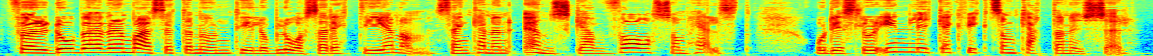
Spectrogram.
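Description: A woman reading the part of a calm old country man who likes to tell omens, in an unhurried homespun way. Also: medium pitch, dry recording, clean studio sound, lightly acted. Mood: folksy.

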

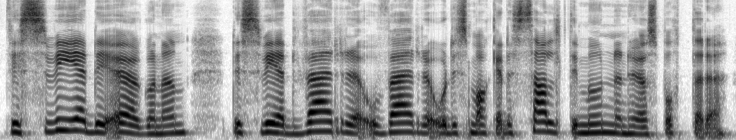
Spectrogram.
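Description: A woman reading a children's story aloud in the first person with calm, measured storytelling. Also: medium pitch, no room sound, studio quality. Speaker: audiobook reader.

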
